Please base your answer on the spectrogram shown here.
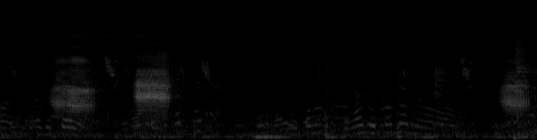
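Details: Pied crows calling at a waterhole, heard there almost daily at this time of day, recorded live: loud harsh caws, one near the start, a stronger one a second later and another at the end, with a man talking quietly between them.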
